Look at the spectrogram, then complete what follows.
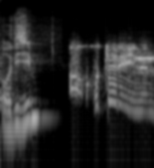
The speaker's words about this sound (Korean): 아. 아. 이 전화가 됐다 안 됐다 이래가지고. 아이고, 아이고, 아이고. 그, 혹시 전화 다음에도 끊기면 제가 다시 할게요, 전화.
